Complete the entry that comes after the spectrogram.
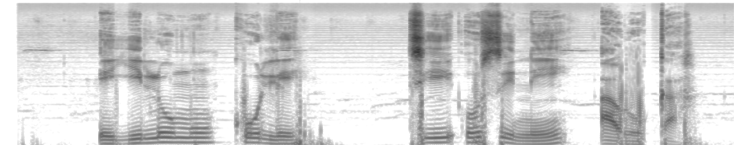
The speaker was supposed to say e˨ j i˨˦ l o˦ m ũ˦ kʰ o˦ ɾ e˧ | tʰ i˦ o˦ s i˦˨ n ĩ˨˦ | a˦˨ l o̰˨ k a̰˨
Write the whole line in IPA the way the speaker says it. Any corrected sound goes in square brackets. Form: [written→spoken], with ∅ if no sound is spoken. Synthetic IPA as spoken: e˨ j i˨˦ l o˦ m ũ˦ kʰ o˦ [ɾ→l] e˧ | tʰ i˦ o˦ s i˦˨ n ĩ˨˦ | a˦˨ [l→ɾ] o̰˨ k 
